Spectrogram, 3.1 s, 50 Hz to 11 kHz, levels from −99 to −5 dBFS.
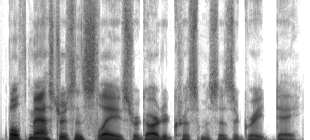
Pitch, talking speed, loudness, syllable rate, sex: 100 Hz, 195 wpm, -20 LUFS, 5.3 syllables/s, male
